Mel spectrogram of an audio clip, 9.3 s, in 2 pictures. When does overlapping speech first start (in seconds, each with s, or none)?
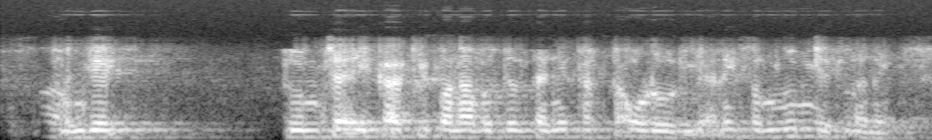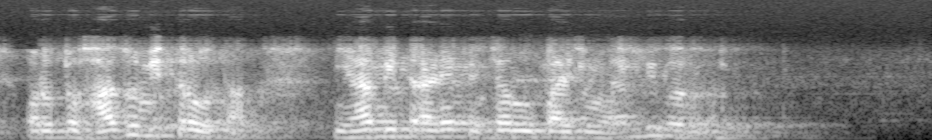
6.9 s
